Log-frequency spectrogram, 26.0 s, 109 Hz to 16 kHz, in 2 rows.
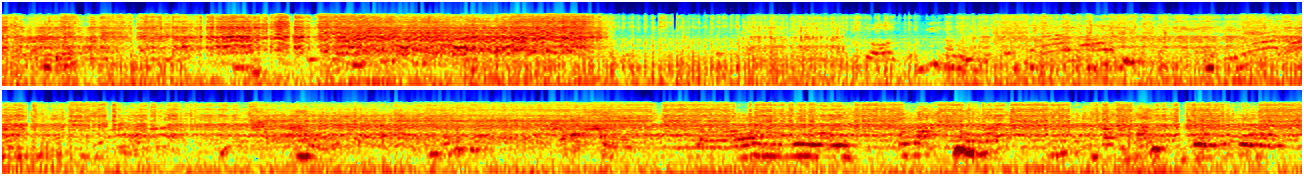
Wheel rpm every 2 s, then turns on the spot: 60, 100, 90, 20, 20, 30, 50, 60, 60, 60, 70, 70, 70.
6-10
